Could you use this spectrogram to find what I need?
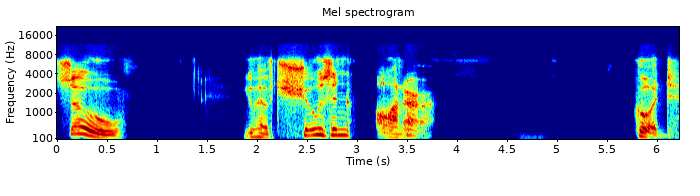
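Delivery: very slow, towering, echoing, commanding pronouncement. Voicing the Green Knight looking down from full height: commanding echoing voice. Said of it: "His voice echoes off the grove, commanding".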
